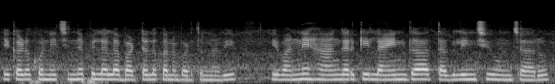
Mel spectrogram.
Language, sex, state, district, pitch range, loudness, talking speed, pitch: Telugu, female, Telangana, Mahabubabad, 220-235 Hz, -16 LUFS, 140 wpm, 230 Hz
